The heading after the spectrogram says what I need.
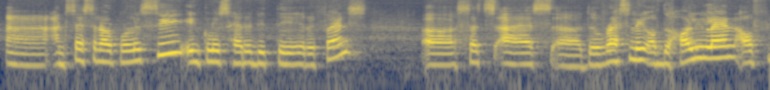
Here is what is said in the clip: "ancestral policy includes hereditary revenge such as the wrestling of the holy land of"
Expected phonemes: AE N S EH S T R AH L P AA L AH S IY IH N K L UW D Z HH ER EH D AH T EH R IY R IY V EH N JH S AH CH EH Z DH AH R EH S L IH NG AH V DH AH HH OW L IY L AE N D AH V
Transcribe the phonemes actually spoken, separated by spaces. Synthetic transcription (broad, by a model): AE N S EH S T R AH L P AA L AH S IY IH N K L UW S HH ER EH D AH T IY R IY F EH N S S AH CH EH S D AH R EH S L IH NG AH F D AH HH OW L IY L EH N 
